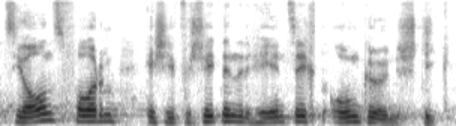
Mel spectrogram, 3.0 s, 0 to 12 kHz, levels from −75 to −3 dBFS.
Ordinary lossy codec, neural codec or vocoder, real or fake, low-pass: none; codec, 24 kHz, 3 kbps, HILCodec; fake; none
